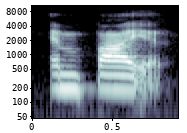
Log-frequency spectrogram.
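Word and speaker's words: empire: आई आर ई है, तो आप याद रखें आई आर ई में पूरे का उच्चारण, आई का उच्चारण आई करके हो जाएगा और पूरे का उच्चारण आयर, आयर।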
